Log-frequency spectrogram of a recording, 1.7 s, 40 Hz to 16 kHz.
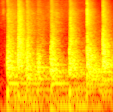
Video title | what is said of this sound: How To Transform Your Work Van Into A Camper In 4 Days | you can hear what the inside of a van sounds like. We want to dampen that sound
